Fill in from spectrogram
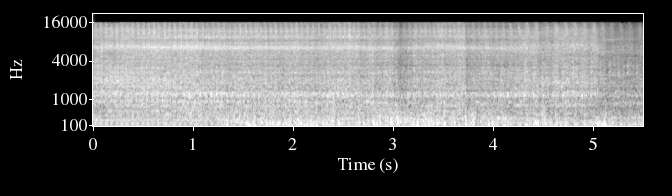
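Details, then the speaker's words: Rex RS 450 four-stroke scooter after valve clearance set to 0.10 mm: steady even idle with only a faint light tick, earlier sewing-machine valve clatter gone; valves correctly adjusted. "teraz bardzo cicho, naprawdę całe słychać ich stukanie bardzo cicho, musi być naprawdę słuchasz uważnie zawory już nie są tak głośno jak wcześniej"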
